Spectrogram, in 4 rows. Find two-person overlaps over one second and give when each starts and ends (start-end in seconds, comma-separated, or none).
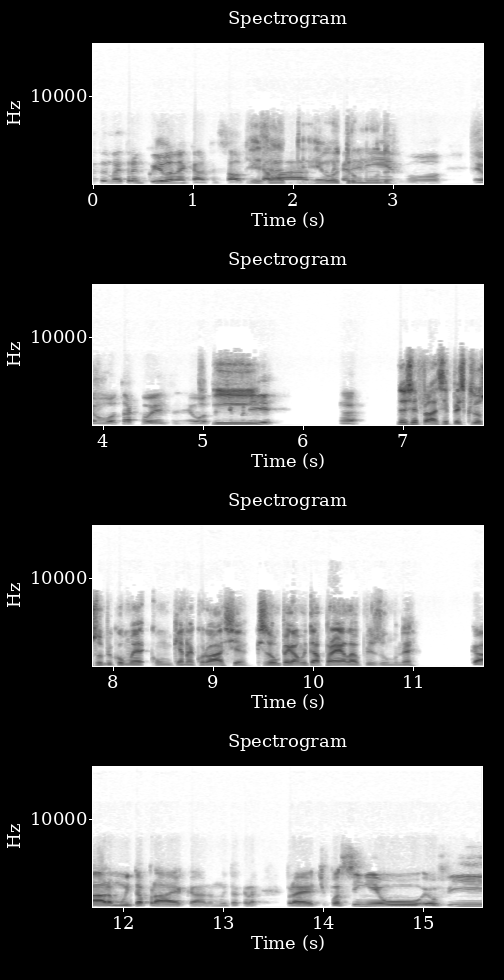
1.5-3.0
